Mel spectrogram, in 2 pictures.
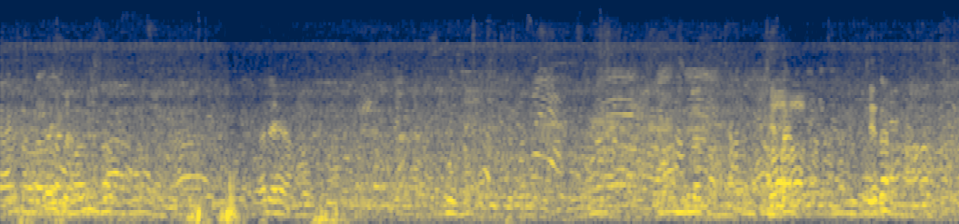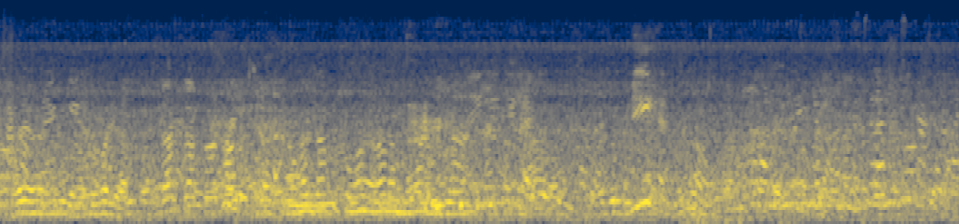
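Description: A crowd of men and women chatters loudly outdoors.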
